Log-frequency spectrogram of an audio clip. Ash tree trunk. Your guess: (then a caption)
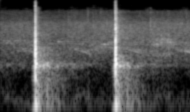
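Hollow. Two knocks on a small indent low on the back of a dead ash tree trunk, each a short, dull, low-pitched thud that fades quickly. The knocks sound hollow, showing the trunk is dead inside at that spot.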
